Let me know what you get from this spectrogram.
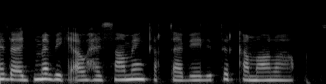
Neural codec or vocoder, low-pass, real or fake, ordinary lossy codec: codec, 24 kHz, 0.9 kbps, WavTokenizer, medium speech release version 2; 7.2 kHz; fake; none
